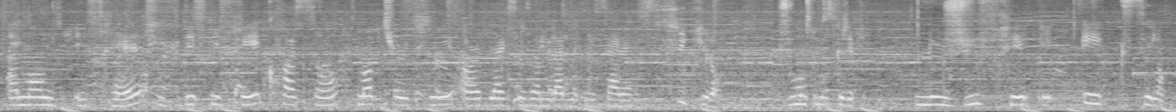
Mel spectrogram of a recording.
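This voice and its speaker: A woman vlogging in an airplane cabin on her phone, talking casually in an excitable, exclamatory, slangy way. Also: mid-range voice, slow, rough recording. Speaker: travel vlogger. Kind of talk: excited casual vlog narration. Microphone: phone camera. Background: loud music.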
